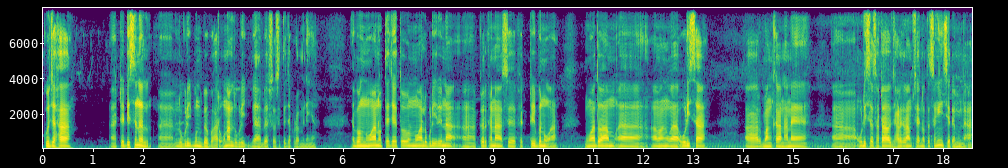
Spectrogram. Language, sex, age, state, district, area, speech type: Santali, male, 30-45, West Bengal, Paschim Bardhaman, rural, spontaneous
